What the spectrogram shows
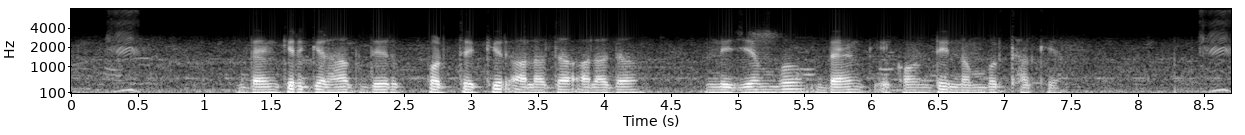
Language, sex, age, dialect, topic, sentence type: Bengali, male, 36-40, Standard Colloquial, banking, statement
